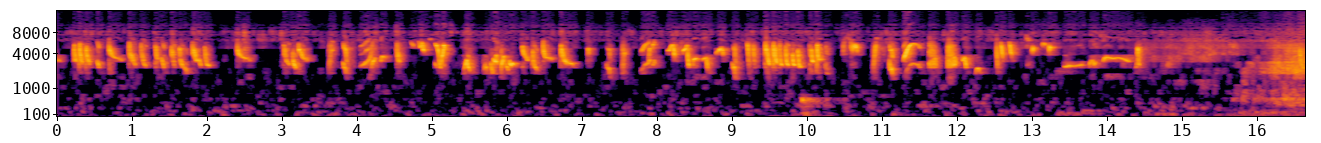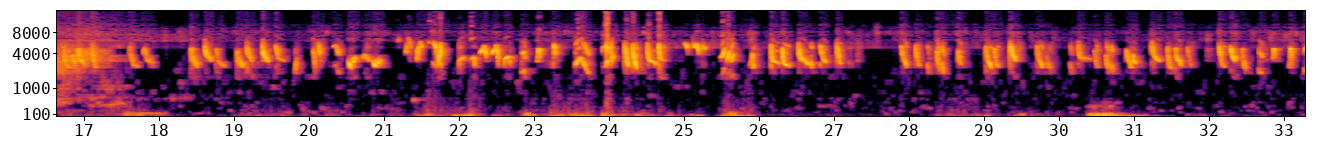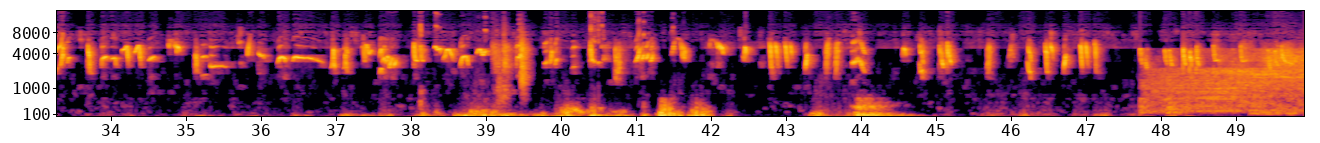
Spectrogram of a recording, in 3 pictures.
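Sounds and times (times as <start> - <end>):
bird singing rapid chirps and trills: 0.0 - 47.2
low thumps: 30.4 - 31.1, 43.4 - 44.7.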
